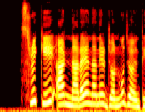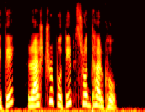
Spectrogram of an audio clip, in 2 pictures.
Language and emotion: Bengali, neutral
